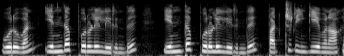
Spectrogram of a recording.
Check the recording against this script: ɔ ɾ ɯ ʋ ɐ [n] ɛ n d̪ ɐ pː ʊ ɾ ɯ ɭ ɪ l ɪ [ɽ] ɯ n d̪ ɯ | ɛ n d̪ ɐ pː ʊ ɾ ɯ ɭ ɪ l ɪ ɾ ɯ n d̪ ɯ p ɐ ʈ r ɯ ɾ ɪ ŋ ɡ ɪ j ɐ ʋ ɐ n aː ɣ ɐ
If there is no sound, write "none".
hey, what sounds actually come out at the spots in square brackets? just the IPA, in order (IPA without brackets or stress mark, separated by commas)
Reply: n, ɾ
